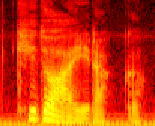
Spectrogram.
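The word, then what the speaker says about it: 喜怒哀楽: 거기에 뒤풀이자 이렇게 들어가요 이럴 때에는 음독한자로 키라고 발음을 해야 됩니다 기도 아이라크 희노애락의 일본어 발음은 기도하이라크 n1 이상의 단어다라고 기억을 해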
